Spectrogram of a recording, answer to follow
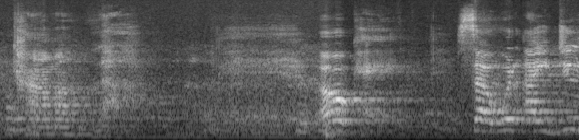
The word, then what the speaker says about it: Kamala: for attorney general and a lot of people in the state of California had a hard time knowing how to pronounce Kamala so they had the hat made to help people pronounce it right right Comm La okay so what I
